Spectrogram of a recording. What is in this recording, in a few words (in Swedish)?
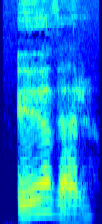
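"över", swedish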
